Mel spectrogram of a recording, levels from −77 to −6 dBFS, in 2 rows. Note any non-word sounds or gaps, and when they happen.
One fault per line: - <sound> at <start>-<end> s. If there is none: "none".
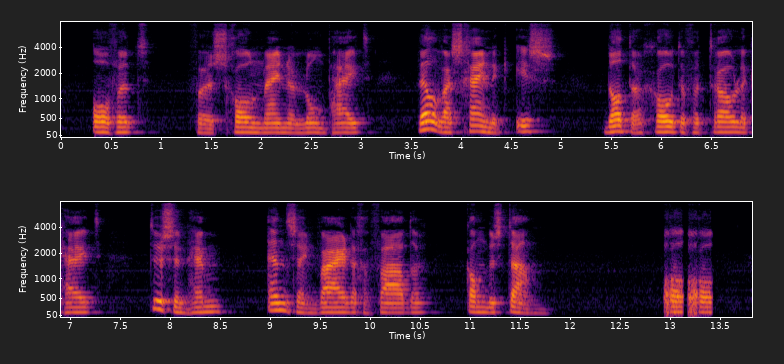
- laugh at 12.9-13.4 s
